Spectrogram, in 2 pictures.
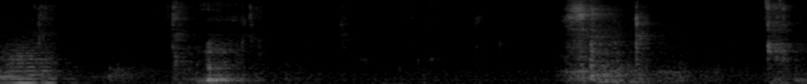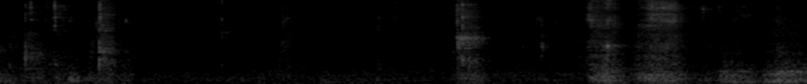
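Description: Close-miked eating sounds: wet chewing and mouth noises of curry and rice eaten by hand, in irregular bursts with quieter gaps, the loudest about four seconds in.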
